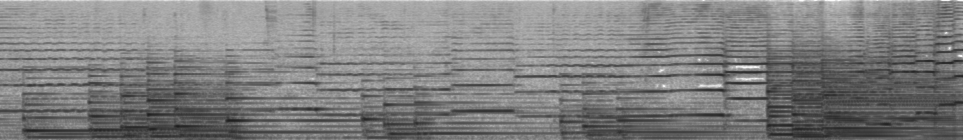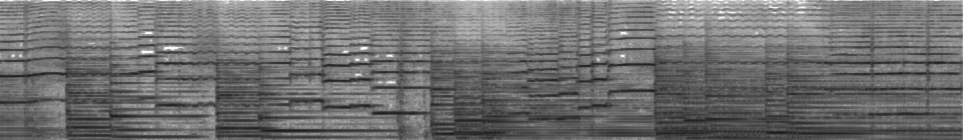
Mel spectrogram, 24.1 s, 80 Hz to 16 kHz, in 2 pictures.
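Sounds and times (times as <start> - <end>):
piano accompaniment: 0.0 - 24.0
violin melody with vibrato: 0.0 - 24.0.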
